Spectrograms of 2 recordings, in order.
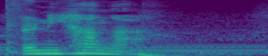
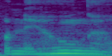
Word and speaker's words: Onehunga: I've grown up saying Manukau instead of Manuko, Papakura or Kura instead of Papakura, Onihanga. Okay, there's a U there, it's actually pronounced Onehunga. Mangere instead of Mangere, Taranaki instead of Taranaki, Mount Cook instead of Aoraki.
